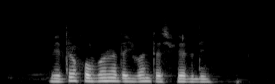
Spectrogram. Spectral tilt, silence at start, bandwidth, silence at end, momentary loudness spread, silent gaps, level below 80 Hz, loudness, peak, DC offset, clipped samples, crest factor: -11 dB/octave; 0.5 s; 5.8 kHz; 0.65 s; 8 LU; none; -70 dBFS; -25 LUFS; -6 dBFS; under 0.1%; under 0.1%; 18 dB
